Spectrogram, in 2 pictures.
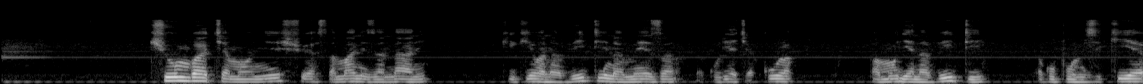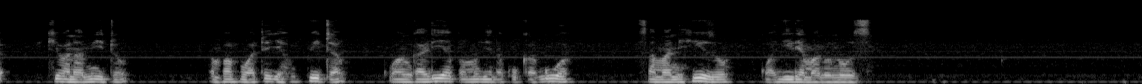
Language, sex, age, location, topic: Swahili, male, 25-35, Dar es Salaam, finance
